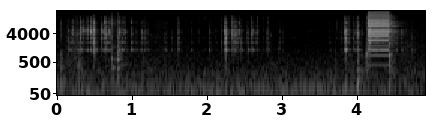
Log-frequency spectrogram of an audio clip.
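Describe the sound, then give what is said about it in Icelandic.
Ice cubes crackle and pop in water in several short bursts of tiny clicks and snaps, followed at the very end by a brief, loud electronic beep. “Er þetta svona klakar í vaskanu? Nákvæmlega, þarna er það. Þetta eru ísmólar í vatni.”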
